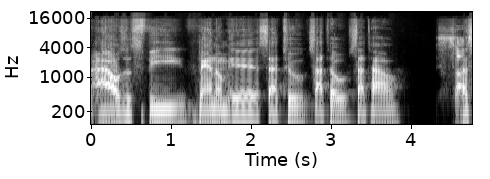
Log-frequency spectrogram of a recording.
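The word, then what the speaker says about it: Satou: Phantom is Sato. That's how you say it. Satu.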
